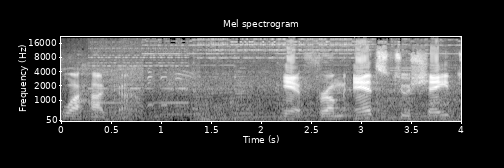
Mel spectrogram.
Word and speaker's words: Oaxaca: English will be what Saga but yeah it's pronounced Oaxaca yeah from Edge to shade to age that's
